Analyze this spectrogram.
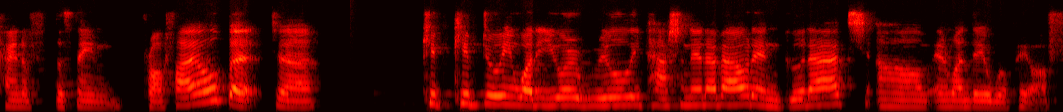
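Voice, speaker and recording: A woman's fairly high voice with ordinary pitch variation, at a moderate pace, over a quiet background. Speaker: management consultant, panelist. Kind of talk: panel discussion.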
